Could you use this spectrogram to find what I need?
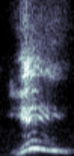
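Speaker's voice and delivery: squeaky high-pitched yay; high yay shout. Real, not acted. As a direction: yelp it out high like a celebration. Signature sign-off yell.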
